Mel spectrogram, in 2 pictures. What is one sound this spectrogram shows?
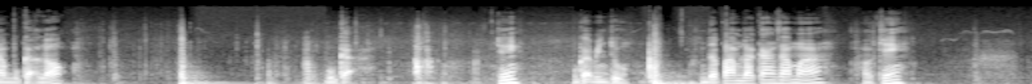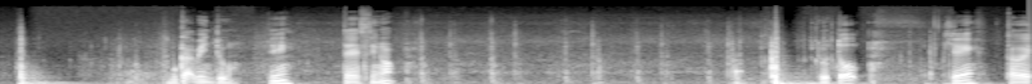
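A car door handle clicks as it is pulled.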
